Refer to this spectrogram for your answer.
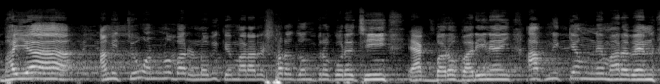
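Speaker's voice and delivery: normal talking voice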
